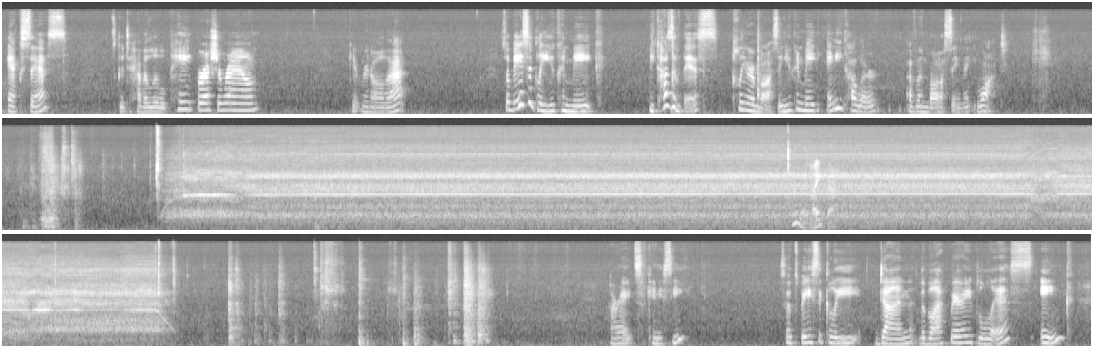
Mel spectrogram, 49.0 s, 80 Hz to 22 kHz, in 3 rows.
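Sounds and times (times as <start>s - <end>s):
heat tool blowing with whine: 18.7s - 35.4s.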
